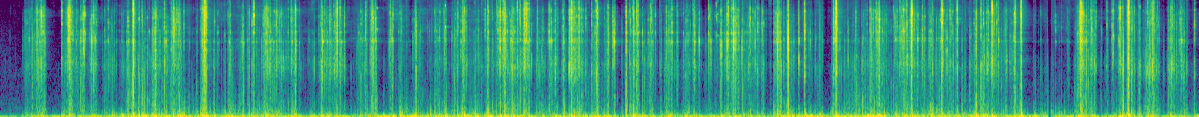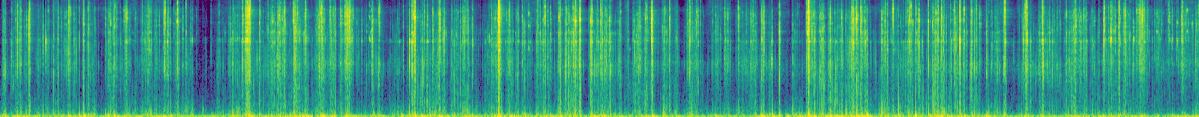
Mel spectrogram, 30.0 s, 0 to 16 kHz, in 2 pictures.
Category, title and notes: Sound effects > Objects / House appliances
Subject : Handling noises of a Fidget toy, a infinity cube thing. Date YMD : 2025 06 08 Location : Albi 81000 Tarn Occitanie France. Indoors Hardware : Tascam FR-AV2, Rode NT5. Weather : Night time Processing : Trimmed in Audacity.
